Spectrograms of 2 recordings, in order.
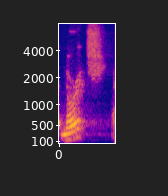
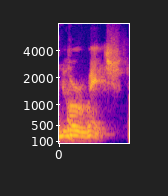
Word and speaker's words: Norwich: If you are in Norwich, did I say it right? – You said it right. Wow. – Okay, good. – Most Americans would say Norwich, but Norwich, did a good job there.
